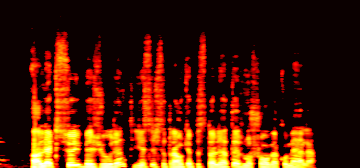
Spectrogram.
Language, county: Lithuanian, Šiauliai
